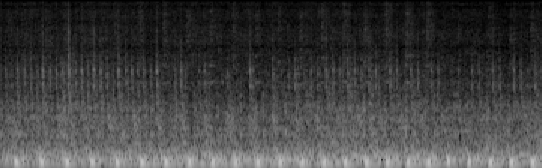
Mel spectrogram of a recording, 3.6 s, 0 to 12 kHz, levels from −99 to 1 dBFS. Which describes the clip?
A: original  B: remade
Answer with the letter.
A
